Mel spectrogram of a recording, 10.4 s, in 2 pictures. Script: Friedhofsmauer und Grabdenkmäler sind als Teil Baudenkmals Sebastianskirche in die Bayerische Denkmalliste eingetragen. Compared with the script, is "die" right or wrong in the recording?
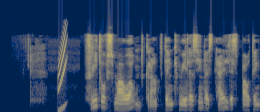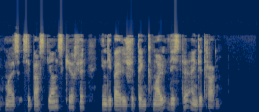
right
